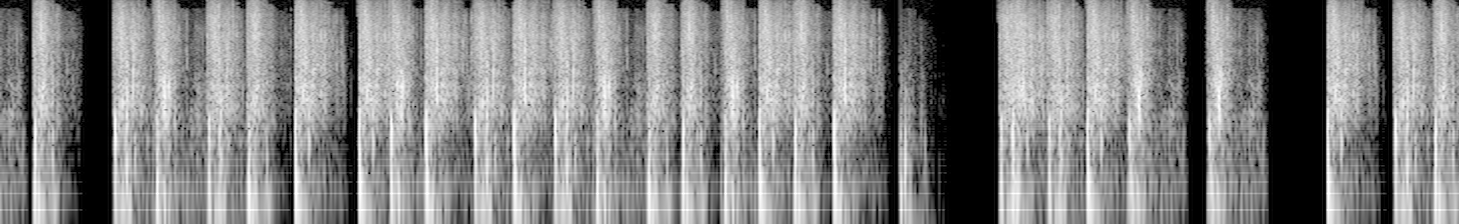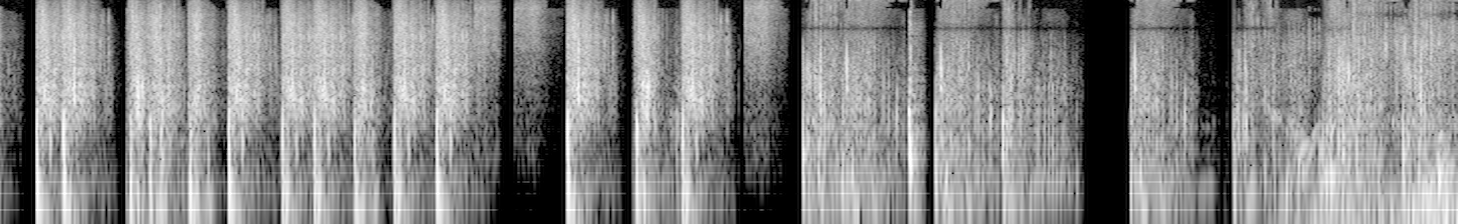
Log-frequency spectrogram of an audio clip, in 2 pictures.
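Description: Footsteps crunch quickly over leaves and dirt.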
